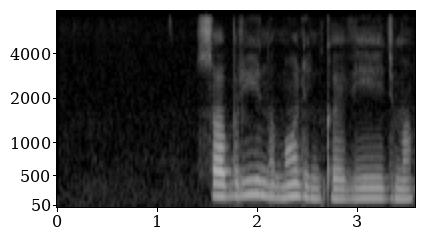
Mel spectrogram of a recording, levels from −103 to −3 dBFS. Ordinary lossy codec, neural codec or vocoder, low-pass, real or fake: none; none; 7.2 kHz; real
